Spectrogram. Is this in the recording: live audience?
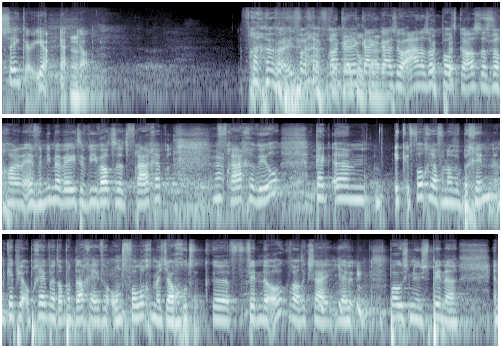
yes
